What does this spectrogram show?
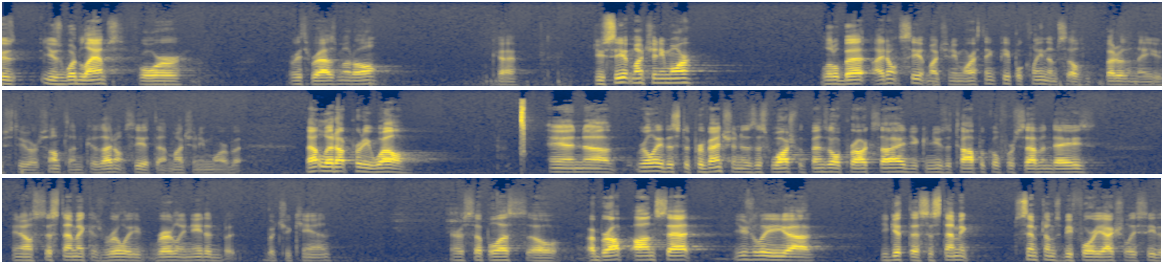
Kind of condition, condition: setting, live audience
